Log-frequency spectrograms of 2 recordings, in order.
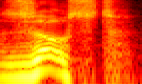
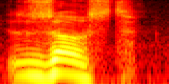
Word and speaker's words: Soest: It's called Zost, or it's spelled S-O-E-S-T, Zost.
